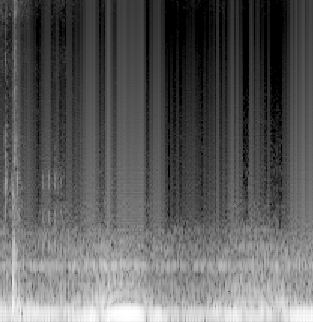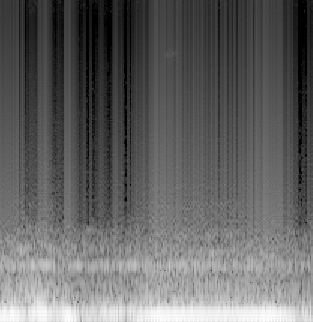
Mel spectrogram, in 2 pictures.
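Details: Honda CR-V first generation, in the cabin: deep droning rumble rising and falling over a steady low hum, caused by incorrect distributor ignition timing.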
